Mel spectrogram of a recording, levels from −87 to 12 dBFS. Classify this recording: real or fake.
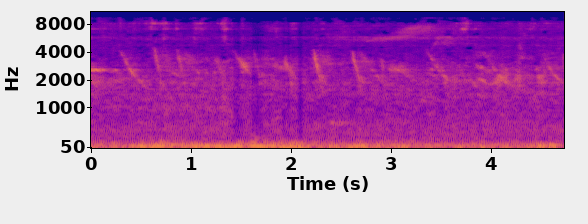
fake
